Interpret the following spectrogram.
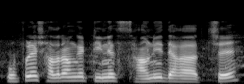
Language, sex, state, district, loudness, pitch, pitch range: Bengali, male, West Bengal, Alipurduar, -15 LUFS, 165 Hz, 150-170 Hz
